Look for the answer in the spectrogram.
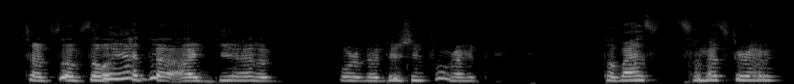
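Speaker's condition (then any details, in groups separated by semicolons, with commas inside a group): Cerebral palsy; mild left side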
